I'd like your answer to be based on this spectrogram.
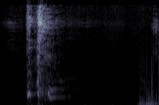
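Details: Woman sneezing from an itchy nose after dust from cleaning got stuck in it: one sharp, wet sneeze, then after a pause the start of another.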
